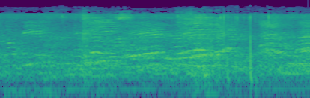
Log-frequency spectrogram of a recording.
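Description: A group of young children chattering and calling out at once, many high voices overlapping, with one sharp click about three and a half seconds in.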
